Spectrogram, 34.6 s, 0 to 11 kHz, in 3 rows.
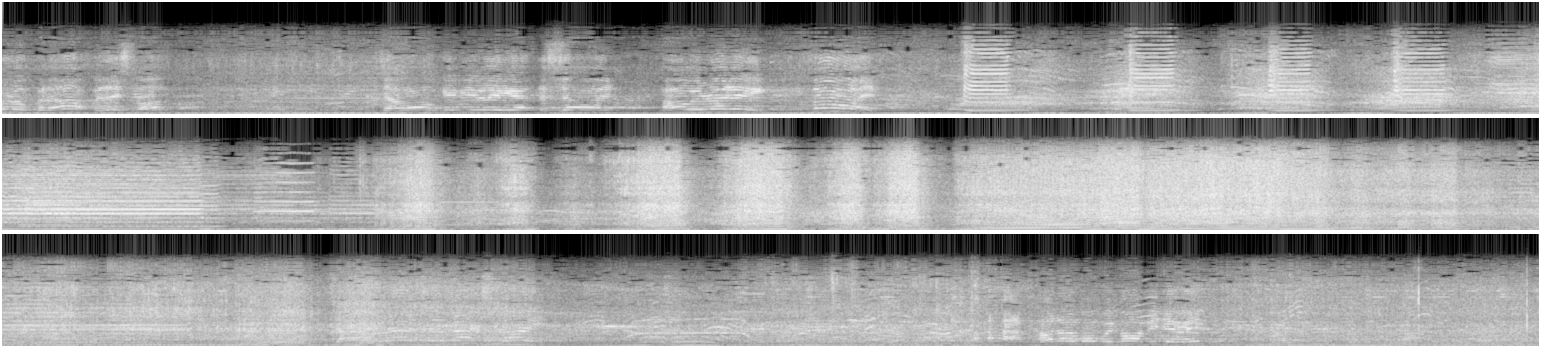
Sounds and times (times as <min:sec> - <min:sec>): Truck: 0:00.0 - 0:34.5.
